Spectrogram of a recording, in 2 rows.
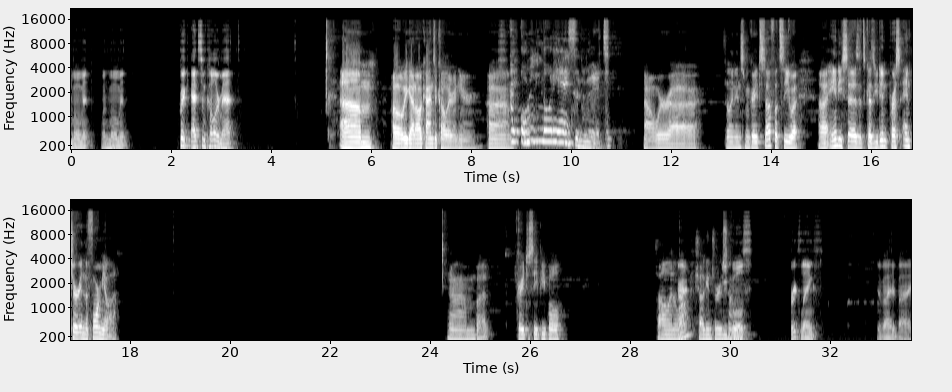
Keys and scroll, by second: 0.7 shift+8, 3.1 BackSpace, 3.3 BackSpace, 4.4 Return, 17.0 Right, 17.6 BackSpace, 17.8 BackSpace, 18.2 BackSpace, 18.8 Return, 29.8 =.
